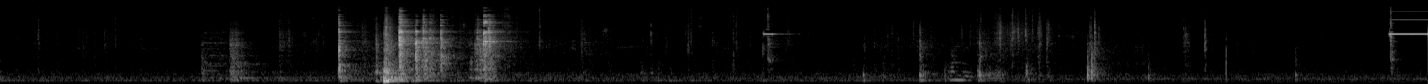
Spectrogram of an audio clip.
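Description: Ceramic plates clattering as they are handled and set down, then a single short high beep from the Cuisinart toaster oven's control panel as a button is pressed, followed by light handling clicks. At the very end the oven starts beeping: the toast is done.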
